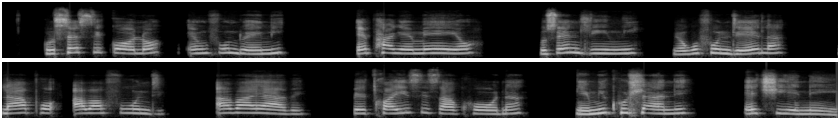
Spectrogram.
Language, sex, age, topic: North Ndebele, female, 36-49, education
